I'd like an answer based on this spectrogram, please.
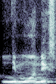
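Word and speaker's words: mnemonics: निमोनिक्स भी कहते हैं एम एन ई एम ओ एन आई सी एस ओके स्टार्ट में इसका एम आता है लेकिन एम बेसिक क्या है साइलेंट होता है य तो निमोनिक्स इसको बोलते हैं तो ये वाली लैंग्वेज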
